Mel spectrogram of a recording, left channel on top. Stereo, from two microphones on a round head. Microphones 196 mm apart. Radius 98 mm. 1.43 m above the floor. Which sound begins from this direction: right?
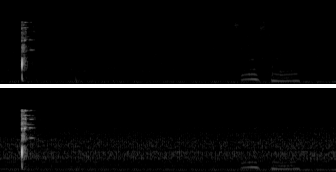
Breaking glass, at 0.2 s.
